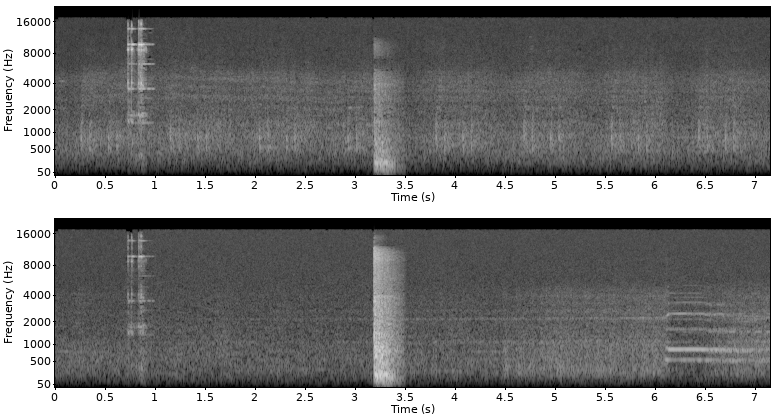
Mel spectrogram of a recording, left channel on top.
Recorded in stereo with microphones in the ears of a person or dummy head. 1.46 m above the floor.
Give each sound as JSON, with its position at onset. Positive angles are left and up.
{"t": 0.7, "sound": "a bicycle bell", "side_deg": 40}
{"t": 3.2, "sound": "a gunshot", "side_deg": -40}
